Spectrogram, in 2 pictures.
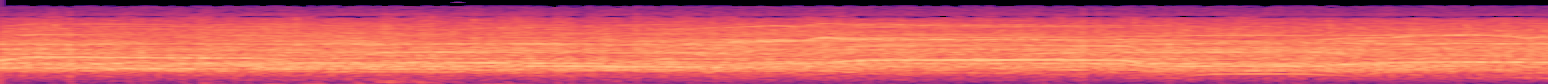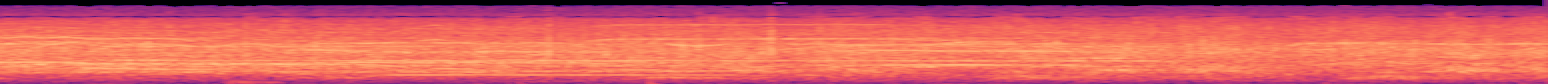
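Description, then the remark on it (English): A large CPAC rally crowd cheers and applauds Donald Trump steadily, a dense wash of clapping with shouts and whoops rising through it, loud and sustained throughout without any clear talk. “But it's just a CPAC crowd.”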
